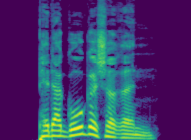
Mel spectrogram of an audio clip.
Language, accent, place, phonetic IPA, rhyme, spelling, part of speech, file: German, Germany, Berlin, [pɛdaˈɡoːɡɪʃəʁən], -oːɡɪʃəʁən, pädagogischeren, adjective, De-pädagogischeren.ogg
- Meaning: inflection of pädagogisch: 1. strong genitive masculine/neuter singular comparative degree 2. weak/mixed genitive/dative all-gender singular comparative degree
